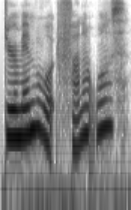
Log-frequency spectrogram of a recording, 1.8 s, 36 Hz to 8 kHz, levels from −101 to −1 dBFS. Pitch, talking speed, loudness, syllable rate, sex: 255 Hz, 240 wpm, -16 LUFS, 5.5 syllables/s, female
